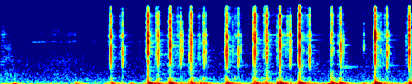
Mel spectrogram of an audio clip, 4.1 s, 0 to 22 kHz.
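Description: Fingertips press the keys of a small clear plastic Cherry MX key switch tester, seen from the side. After about a second of near silence, around 20 sharp, bright, clacky key presses follow in quick, uneven succession, each dying away almost at once.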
